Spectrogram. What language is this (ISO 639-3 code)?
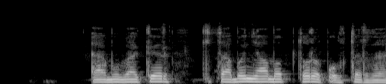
bak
